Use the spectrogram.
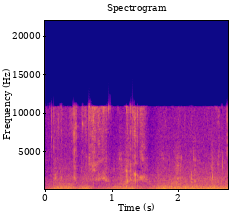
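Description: Close, crisp crunching from bites into brittle kale chips, with a steady run of crackly chewing noises and no talking.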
